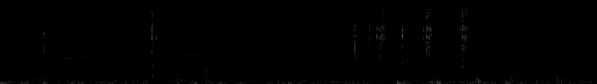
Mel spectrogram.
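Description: Near silence, broken by about six faint, short clicks, most of them in the second half.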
